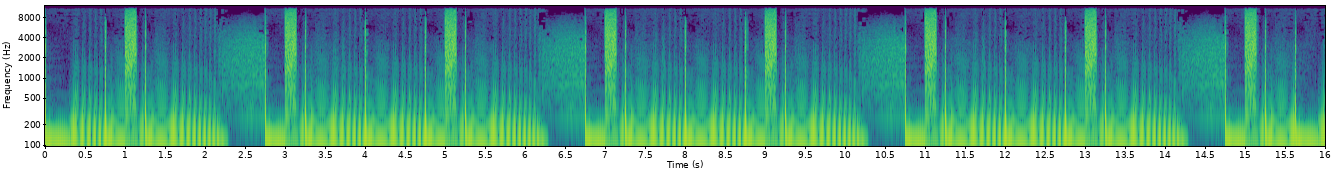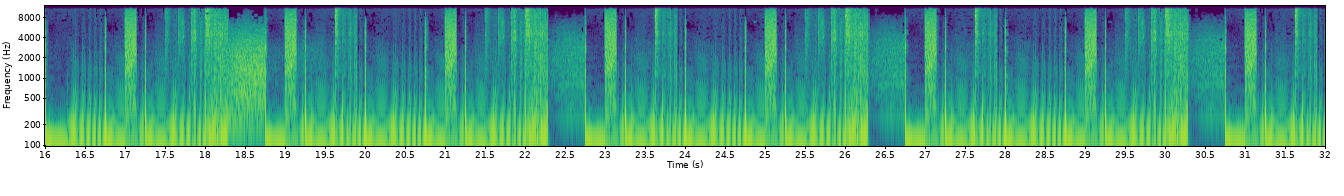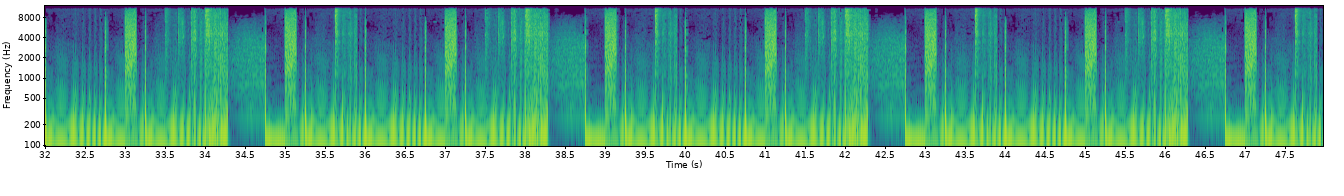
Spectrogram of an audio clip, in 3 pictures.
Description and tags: Botfed DRM-Loop #1
Gritty and distorted drumloop from one of my tracks. Have fun :)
